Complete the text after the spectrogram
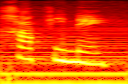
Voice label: "sophisticated" "raffine", French; Personality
